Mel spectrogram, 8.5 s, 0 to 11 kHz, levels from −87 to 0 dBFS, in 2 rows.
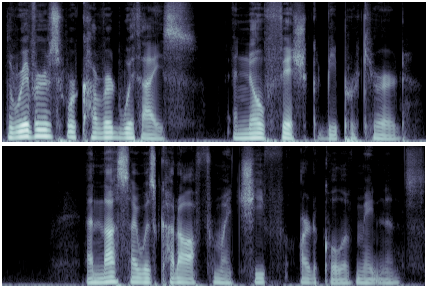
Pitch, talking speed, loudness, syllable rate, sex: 100 Hz, 170 wpm, -22 LUFS, 5.1 syllables/s, male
